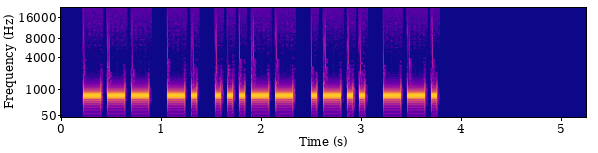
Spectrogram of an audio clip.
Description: Morse code, heard as a keyed tone, about 20 wpm, 700 Hz. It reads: ON3LG
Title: DXCC-100 Call Signs - 5 Characters - Repeated 2x - 20wpm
